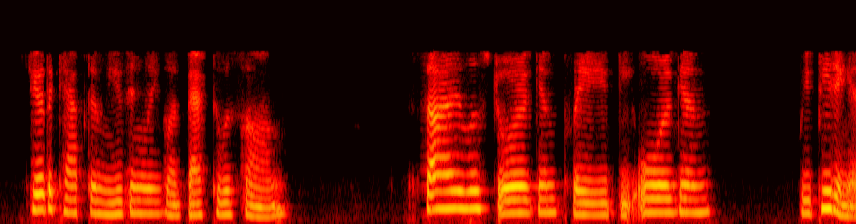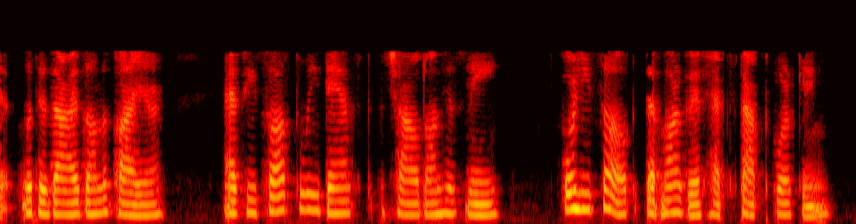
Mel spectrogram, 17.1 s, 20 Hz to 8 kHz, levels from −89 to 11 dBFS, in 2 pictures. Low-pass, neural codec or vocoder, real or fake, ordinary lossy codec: 7.2 kHz; codec, 16 kHz, 6 kbps, DAC; fake; AAC, 16 kbps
